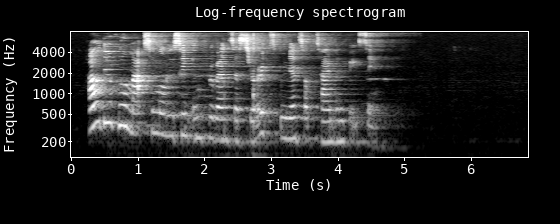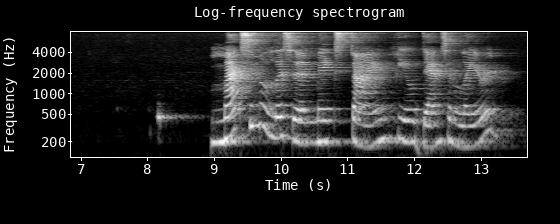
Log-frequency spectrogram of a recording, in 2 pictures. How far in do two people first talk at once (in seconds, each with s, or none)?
none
